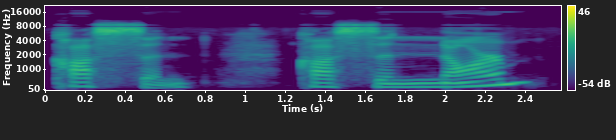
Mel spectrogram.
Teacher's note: now the n will connect to the a for arm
